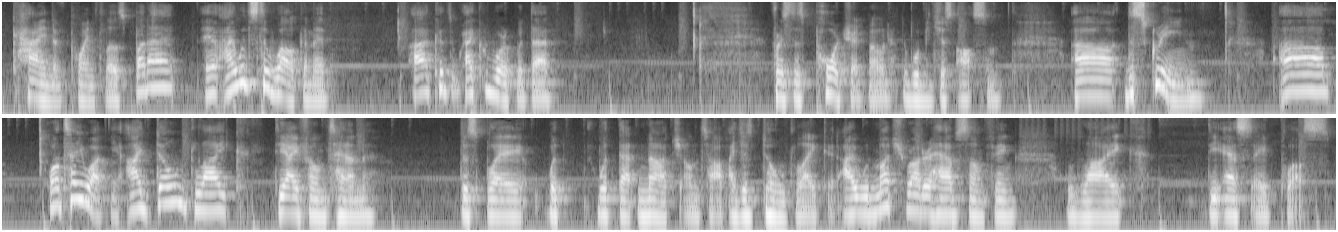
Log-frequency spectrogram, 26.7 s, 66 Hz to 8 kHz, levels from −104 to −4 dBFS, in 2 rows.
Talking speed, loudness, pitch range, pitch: 145 wpm, -19 LUFS, 115-155 Hz, 125 Hz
